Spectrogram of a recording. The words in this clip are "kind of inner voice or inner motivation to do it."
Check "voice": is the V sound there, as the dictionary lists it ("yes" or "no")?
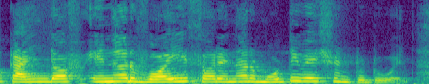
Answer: yes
